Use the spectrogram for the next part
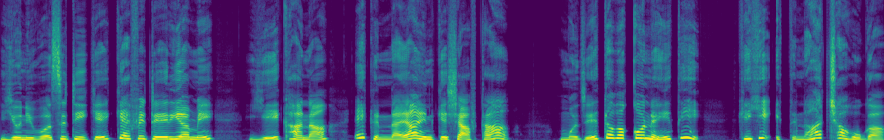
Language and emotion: Urdu, surprised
